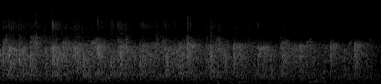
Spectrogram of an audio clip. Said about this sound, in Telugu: అభినందన తెలియజేస్తుండగా గట్టిగా చప్పట్లు కొట్టుకోండి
